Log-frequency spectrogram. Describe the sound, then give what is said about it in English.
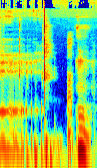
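A single soft, sharp crack of a beer can being opened, followed by a brief hiss, set among low grunting and throaty vocal sounds. “Softer crack. It was nice. It was nice. It was like a sizzle crack.”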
